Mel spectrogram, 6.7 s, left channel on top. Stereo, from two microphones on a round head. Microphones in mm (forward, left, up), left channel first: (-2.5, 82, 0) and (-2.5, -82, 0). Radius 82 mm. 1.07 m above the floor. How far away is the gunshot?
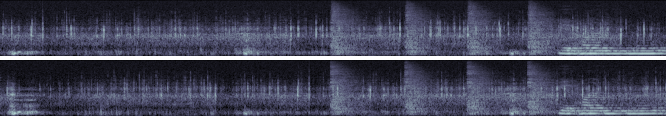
About 8 m.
